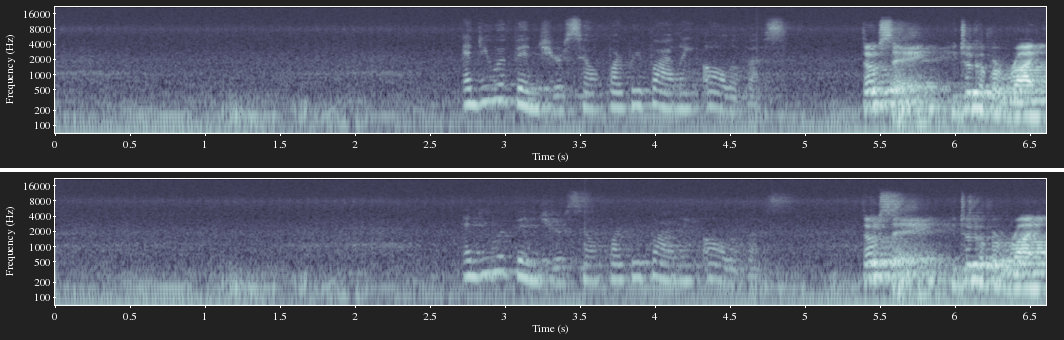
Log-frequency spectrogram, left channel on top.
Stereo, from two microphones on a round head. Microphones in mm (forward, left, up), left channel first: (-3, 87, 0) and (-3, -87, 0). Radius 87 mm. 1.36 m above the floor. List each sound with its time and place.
2.7 s a woman speaking: 55° left (ahead or behind), 3 m
5.4 s a man speaking: 25° left (ahead or behind), 8.5 m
